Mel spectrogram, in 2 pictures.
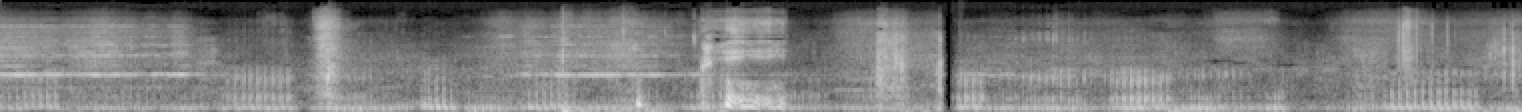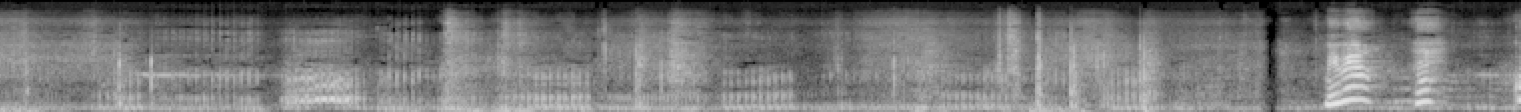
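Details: Pet cat purring while acting affectionate after being fed two ham sausages; a steady, low rumbling purr runs through the whole stretch with soft rustles and clicks, and a brief high human voice near the end.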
